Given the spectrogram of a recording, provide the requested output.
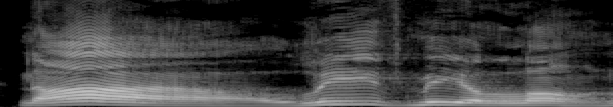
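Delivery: very slow, deliberate voicing of God; slow stern command. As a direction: stretch each word with weight. God's words, drawn out.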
